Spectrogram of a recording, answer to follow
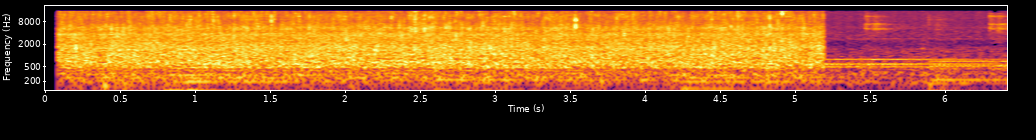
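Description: Chicken wings sizzling in a pan of bubbling honey sauce, a steady sizzle that cuts off suddenly about five seconds in, over background music with a low bass line.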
